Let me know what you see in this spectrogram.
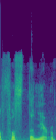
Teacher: فا پر زبر ہے، اسے استمع کی سین ساکن کے ساتھ ملائیں گے، درمیان میں سے الف یعنی حمزہ کو حذف کیا جائے گا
